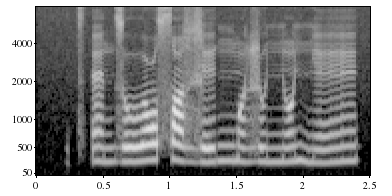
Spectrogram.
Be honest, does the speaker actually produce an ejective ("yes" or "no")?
yes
